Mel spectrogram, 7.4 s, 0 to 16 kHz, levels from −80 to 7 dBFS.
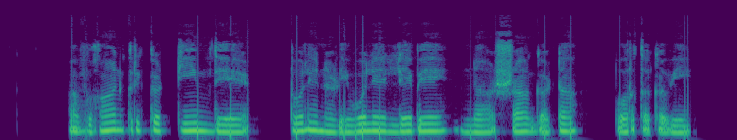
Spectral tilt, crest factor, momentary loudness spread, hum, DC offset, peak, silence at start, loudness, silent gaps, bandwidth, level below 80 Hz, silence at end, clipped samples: -8 dB/octave; 16 dB; 7 LU; none; under 0.1%; -6 dBFS; 0.7 s; -21 LUFS; 2.69-2.91 s, 6.01-6.15 s; 7.6 kHz; -48 dBFS; 0.45 s; under 0.1%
